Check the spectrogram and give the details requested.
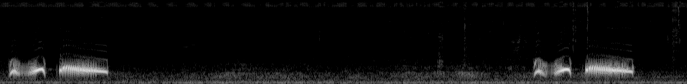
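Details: Two cooing phrases from a spotted dove used as a lure, about five seconds apart. Each has two short rising notes followed by a long, slightly descending coo, with near-silence between.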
